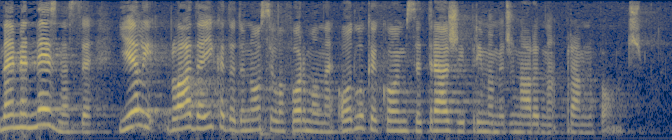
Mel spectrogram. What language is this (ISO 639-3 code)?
hrv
